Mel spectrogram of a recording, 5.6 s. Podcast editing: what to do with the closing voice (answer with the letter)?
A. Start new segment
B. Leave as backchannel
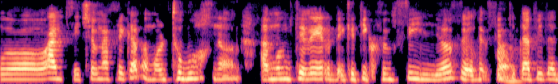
B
